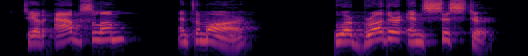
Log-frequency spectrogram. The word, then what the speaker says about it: Tamar: was, I've been saying Tamar, and I probably will. It's undoubtedly an incorrect pronunciation. You'd probably say her name Tamar. A's are always pronounced, never A in most other languages, but ah.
